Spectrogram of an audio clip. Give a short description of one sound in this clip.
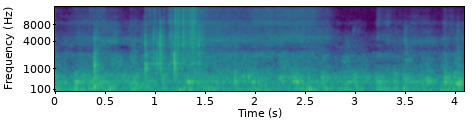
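Liquid pours and trickles into a plastic drawer.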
